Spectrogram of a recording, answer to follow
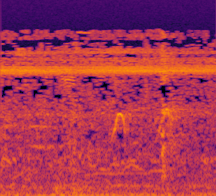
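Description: A dog giving two short barks over a low murmur of people talking.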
